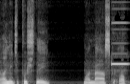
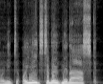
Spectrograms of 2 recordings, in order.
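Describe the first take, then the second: First: Said in the usual way. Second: Put-on playful broad Gloucestershire accent. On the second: Host needs to shift their mask, hammed-up Gloucestershire accent. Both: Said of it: "best Gloucestershire accent".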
